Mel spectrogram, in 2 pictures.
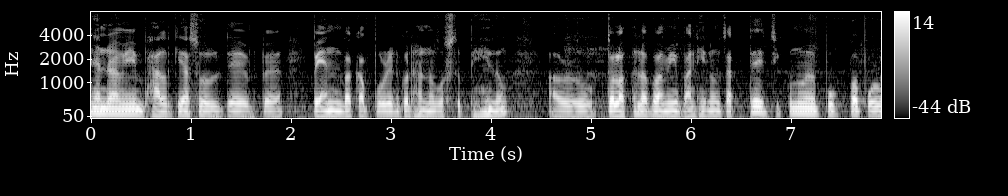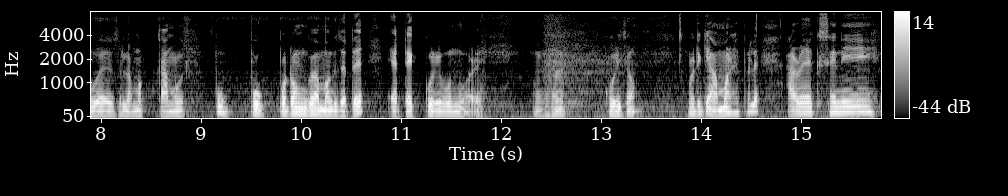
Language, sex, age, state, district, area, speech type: Assamese, male, 45-60, Assam, Morigaon, rural, spontaneous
